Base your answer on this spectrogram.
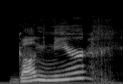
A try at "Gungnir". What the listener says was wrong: well, I don't think you pronounce the second N. I mean, my Old Norse isn't very good, but it's It's Gungnir. Gungnir. I mean, I can send you the IPA, but I don't know if you can read IPA.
